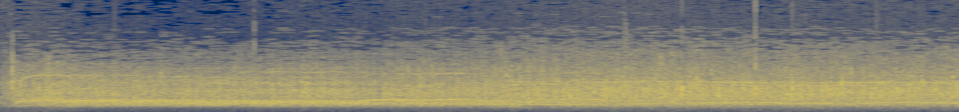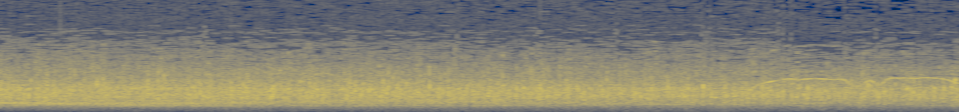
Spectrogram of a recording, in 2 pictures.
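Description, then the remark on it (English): Sustained applause from a large audience, a dense, steady wash of clapping that stays loud for the whole stretch, with a few whoops and cheers rising through it. “Only you in blue over there, clap all of the people who made it possible for you to be there today.”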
